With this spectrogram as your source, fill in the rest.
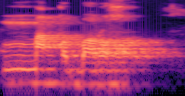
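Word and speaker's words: مقبرة: sudah sudah ee di masyarakat kadang terjadi kesalahan pengucapan walaupun maksudnya kita pahami ya yang dia maksud adalah makam tapi pengucapannya salah dan ini ee hampir hampir umum terjadi harusnya maqbarah.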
